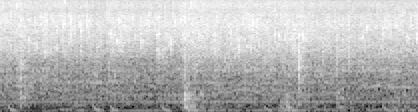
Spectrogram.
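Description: Onions frying in sunflower and olive oil in an aluminium pot, sizzling steadily with scattered pops, as a bowl of marinated onions, peppers and tomato is tipped into the hot oil.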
